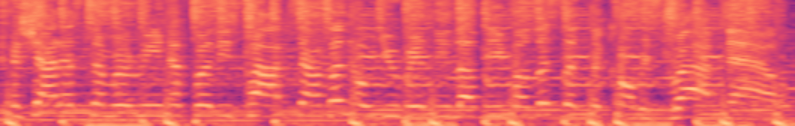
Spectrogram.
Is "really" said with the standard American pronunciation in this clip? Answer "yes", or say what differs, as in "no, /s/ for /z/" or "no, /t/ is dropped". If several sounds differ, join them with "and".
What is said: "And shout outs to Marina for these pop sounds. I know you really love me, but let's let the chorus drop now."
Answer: yes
